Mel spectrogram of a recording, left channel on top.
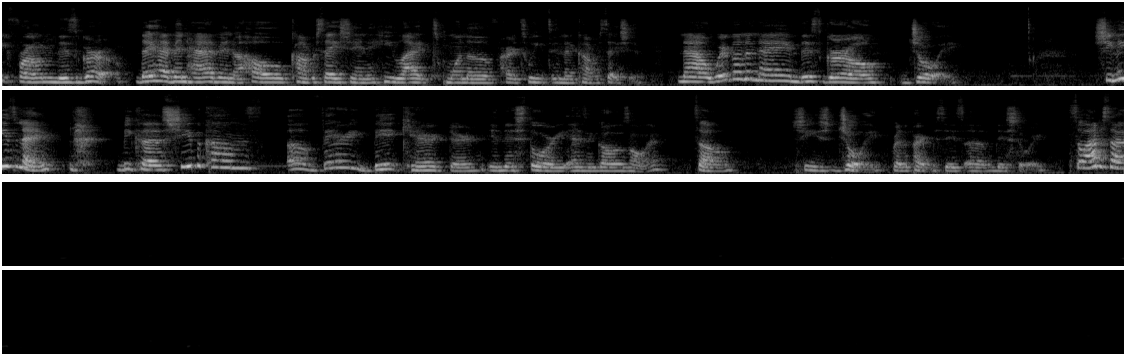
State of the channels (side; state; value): right; silent; 54 dB below the other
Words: from this girl. They had been having a whole conversation and he liked one of her tweets in that conversation. Now we're gonna name this girl Joy. She needs a name because she becomes a very big character in this story as it goes on. So she's Joy for the purposes of this story. So I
